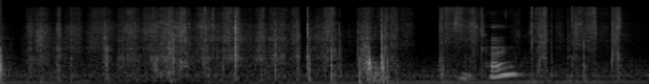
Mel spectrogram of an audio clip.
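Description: Paper bills and envelopes rustling in hand, then clear plastic zipper pockets of a ring binder flipped and crinkling. A brief vocal sound about five seconds in.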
